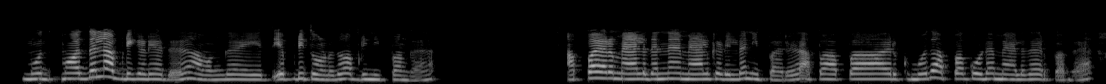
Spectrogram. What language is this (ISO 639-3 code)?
tam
